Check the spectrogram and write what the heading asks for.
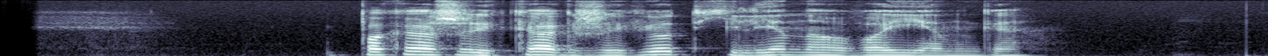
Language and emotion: Russian, neutral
